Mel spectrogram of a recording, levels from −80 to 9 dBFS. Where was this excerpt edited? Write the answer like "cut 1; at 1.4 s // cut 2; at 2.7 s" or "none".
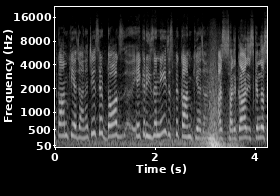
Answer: cut 1; at 3.1 s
